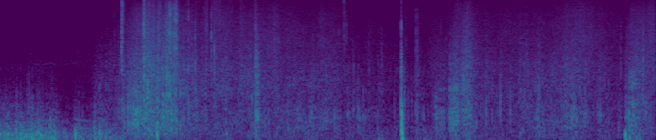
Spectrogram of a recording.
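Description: Boots crunch and scrape on rock and dry twigs.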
